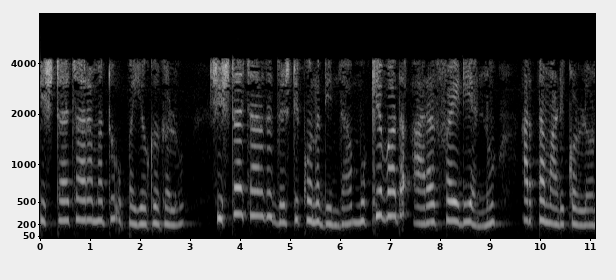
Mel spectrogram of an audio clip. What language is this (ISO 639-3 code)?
kan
